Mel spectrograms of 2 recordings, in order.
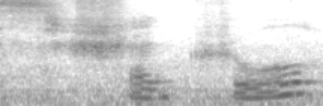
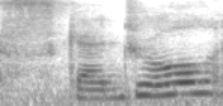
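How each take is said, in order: First: It is said in an Indian accent. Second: It is said in an American accent. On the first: "instead of schedule" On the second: "In America, we say it like schedule"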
